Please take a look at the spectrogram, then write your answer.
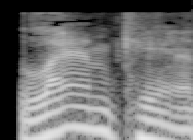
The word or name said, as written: lambkin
